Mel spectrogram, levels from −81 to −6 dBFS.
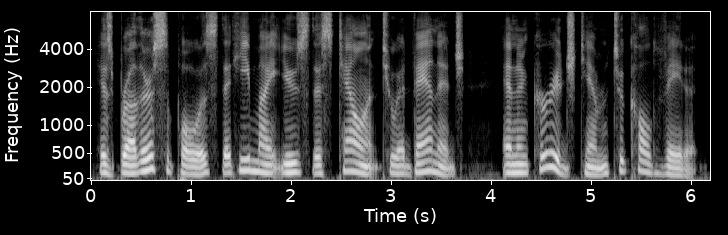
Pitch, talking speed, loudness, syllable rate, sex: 155 Hz, 165 wpm, -17 LUFS, 5.5 syllables/s, female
